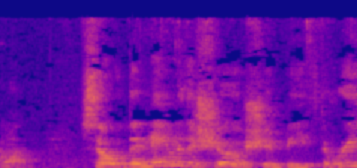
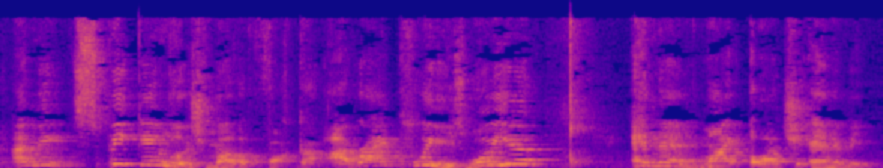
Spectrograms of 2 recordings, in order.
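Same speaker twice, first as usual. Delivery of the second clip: usual speaking voice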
